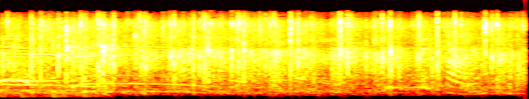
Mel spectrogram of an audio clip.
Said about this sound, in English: I think they all deserve a clap.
